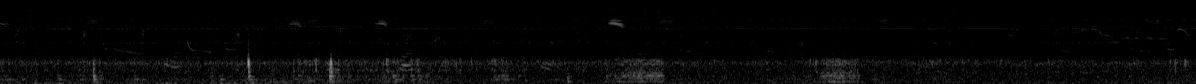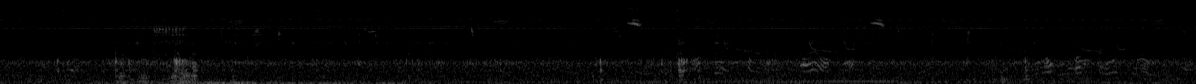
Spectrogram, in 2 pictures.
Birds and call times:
African Emerald Cuckoo (Chrysococcyx cupreus): 1.1s
White-eyed Slaty-Flycatcher (Melaenornis fischeri): 6.0s

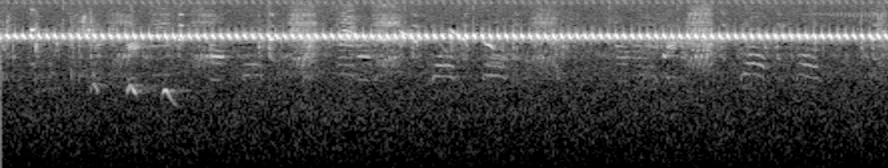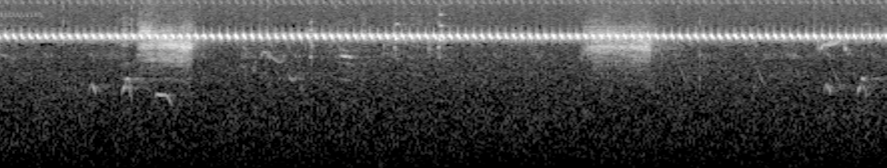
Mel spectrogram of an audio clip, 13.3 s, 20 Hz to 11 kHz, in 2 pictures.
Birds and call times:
Red-chested Cuckoo (Cuculus solitarius): 1.0s
Fork-tailed Drongo (Dicrurus adsimilis): 5.7s

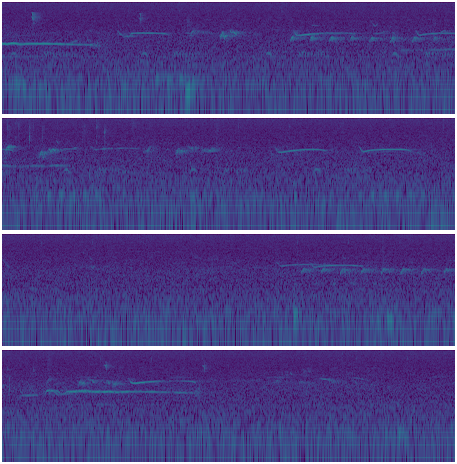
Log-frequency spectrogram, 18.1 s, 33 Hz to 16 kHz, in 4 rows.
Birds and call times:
Slate-colored Boubou (Laniarius funebris): 3.8s
Blue-naped Mousebird (Urocolius macrourus): 15.3s

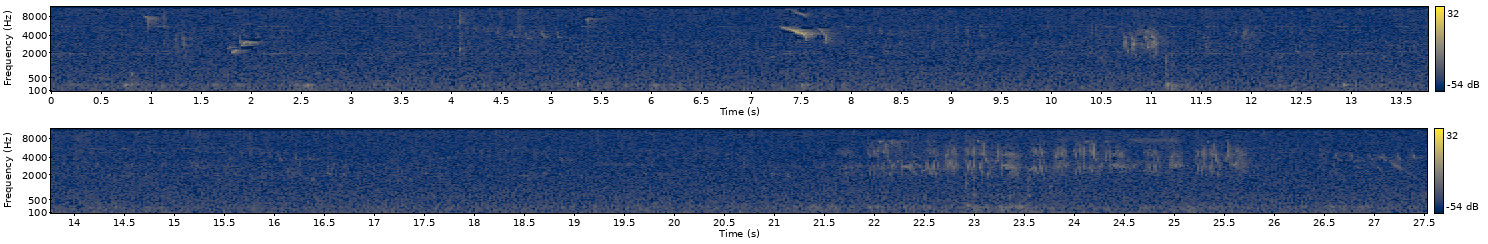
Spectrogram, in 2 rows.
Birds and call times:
Mocking Cliff-Chat (Thamnolaea cinnamomeiventris): 2.0s, 7.5s
White-headed Buffalo-Weaver (Dinemellia dinemelli): 10.8s
White-browed Sparrow-Weaver (Plocepasser mahali): 23.0s, 25.2s

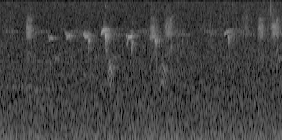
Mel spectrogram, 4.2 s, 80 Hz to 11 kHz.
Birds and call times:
Little Bee-eater (Merops pusillus): 1.6s

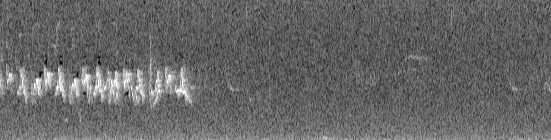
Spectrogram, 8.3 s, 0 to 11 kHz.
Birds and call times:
Red-faced Crombec (Sylvietta whytii): 1.5s

